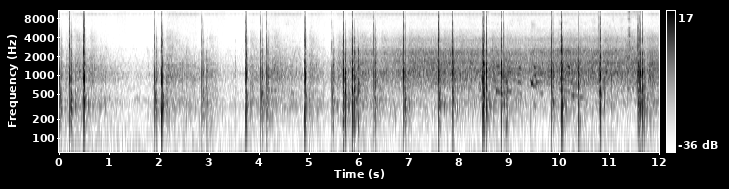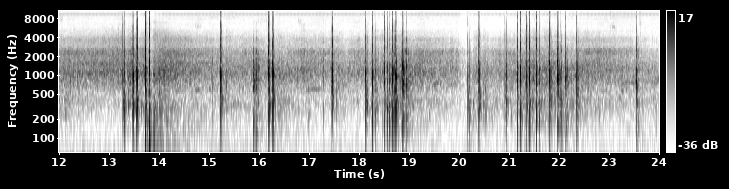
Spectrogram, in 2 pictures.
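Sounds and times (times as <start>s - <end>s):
firework shells bursting: 4.9s - 24.0s.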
